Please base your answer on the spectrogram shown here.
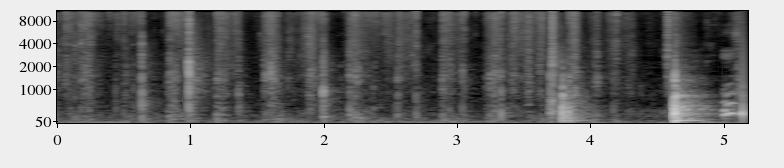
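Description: Oracle cards being shuffled and drawn by hand, a run of soft rapid riffling flicks and slaps, close and fairly loud, ending in a sharper snap as a card is pulled.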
